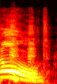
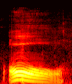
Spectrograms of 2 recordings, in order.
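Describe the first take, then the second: First: The final d sound is clearly pronounced. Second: The final d sound is dropped. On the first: The speaker calls it wrong. "Not old" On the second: The speaker calls it right. "O L apostrophe"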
